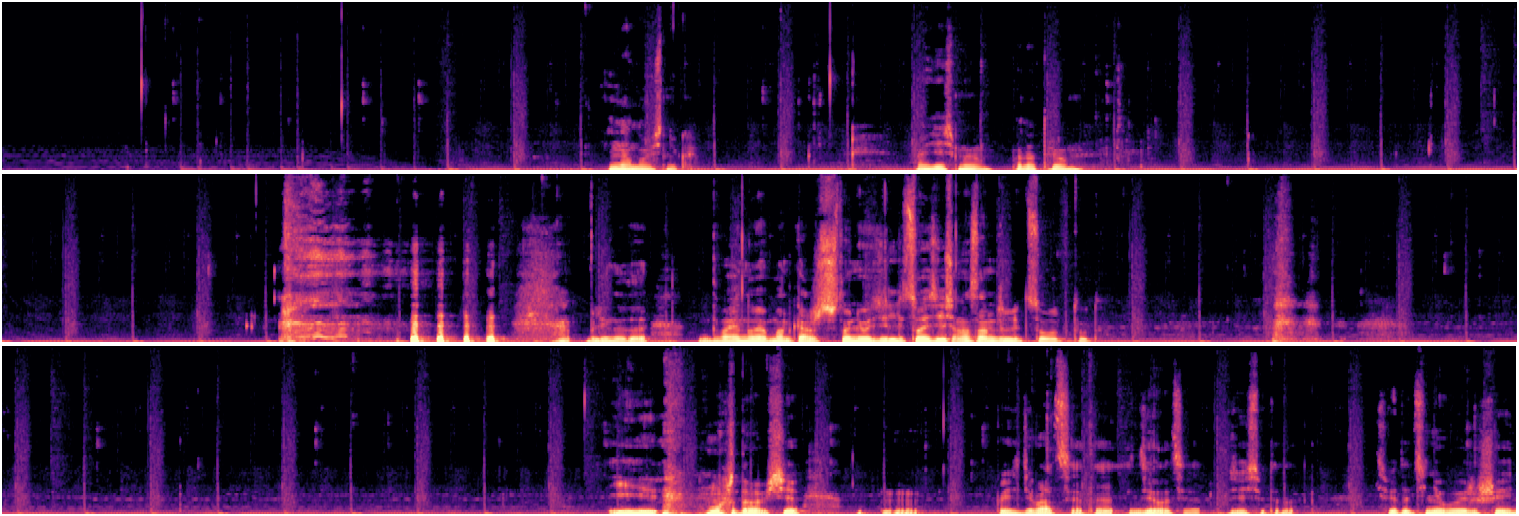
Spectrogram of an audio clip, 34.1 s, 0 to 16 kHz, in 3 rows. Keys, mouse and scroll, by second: 1.4 middle click, 2.1-3.3 drag, 3.3 scroll down 1, 3.4 middle click, 3.9-4.3 scroll up 2, 4.3 middle click, 4.9 click, 5.8-7.6 middle drag, 7.6 click, 8.4 ctrl+z, 8.6-11.6 drag, 13.0-13.4 scroll down 10, 13.4 middle click, 13.9-14.8 scroll up 7, 14.2 middle click, 14.8 middle click, 15.0 scroll up 2, 15.3 middle click, 16.0-17.2 drag, 17.2 scroll down 1, 17.5-19.2 middle drag, 19.2-19.7 scroll down 5, 19.7 middle click, 19.9-20.5 scroll up 7, 20.5 middle click, 20.7 scroll up 1, 20.9 middle click, 21.5 click, 22.2 middle click, 22.4-22.9 scroll down 1, 22.9 f, 23.5 scroll up 2, 24.1-25.3 drag, 25.3 middle click, 25.7-26.3 scroll down 3, 27.1 click, 27.3 middle click, 27.5-28.3 scroll up 3, 28.3 f, 29.2 scroll up 1, 29.3 f, 30.2 shift+middle click, 30.4 scroll down 1, 30.5-31.6 middle drag, 31.6-33.8 drag, 33.8-34.0 scroll down 5.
